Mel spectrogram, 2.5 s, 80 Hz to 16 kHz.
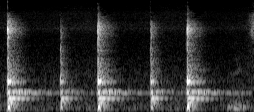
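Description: A steel wheel bearing on a 2017 Husqvarna TE300 motorcycle is tapped into place during wheel bearing service, giving five sharp metallic taps. Each tap leaves a short, clear ring around 530 Hz with a bright attack. The solid tone, which changes once the bearing is set, indicates it is fully seated.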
